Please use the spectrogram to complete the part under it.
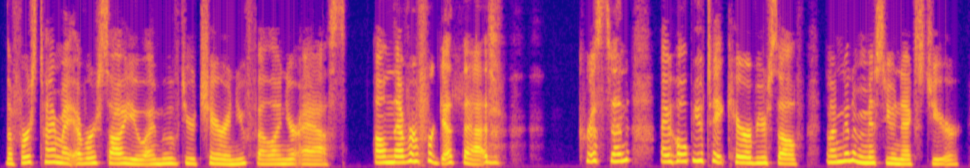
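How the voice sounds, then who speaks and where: A woman's voice: a little high, moderate pace, fairly bright tone, no room sound, studio quality. A woman in her fifties speaking as a podcast host, telling stories candidly in casual chat and sometimes reading aloud. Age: 50s. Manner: candid, chatty storytelling.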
